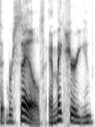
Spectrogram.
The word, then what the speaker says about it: Versailles: This was 2 or 3 hours prior to Ron arriving in Burcales. If you're not from Kentucky, I know it's spelled like the French word Versailles, but in Kentucky they pronounce it burces.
